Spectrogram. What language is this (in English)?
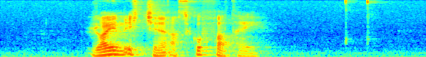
Faroese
